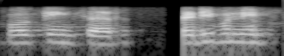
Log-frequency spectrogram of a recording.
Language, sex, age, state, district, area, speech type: Tamil, female, 30-45, Tamil Nadu, Ariyalur, rural, conversation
